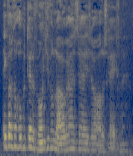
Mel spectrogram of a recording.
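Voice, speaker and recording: Radio play casting: male actor as impatient, evasive boyfriend, quick delivery with big pitch swings, domineering. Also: big pitch swings, mellow, close to an everyday voice. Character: evasive, impatient lover who dislikes pressure. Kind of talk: radio drama acting.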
